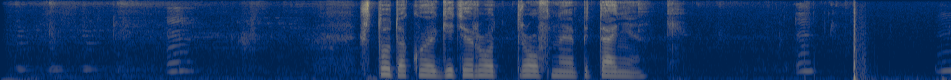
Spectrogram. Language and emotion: Russian, neutral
